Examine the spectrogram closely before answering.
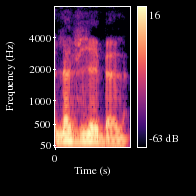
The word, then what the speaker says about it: La vie est belle: The next one is La vie est belle. La, sharper than we expect. L-A, V-I, between the eyes. V-A-E-S-T. We don't pronounce the T, do we? Because it's not followed by a vowel.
